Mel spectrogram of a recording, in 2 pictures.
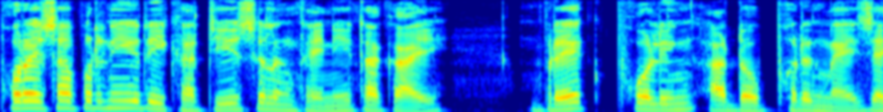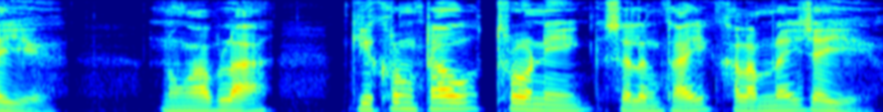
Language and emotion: Bodo, neutral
